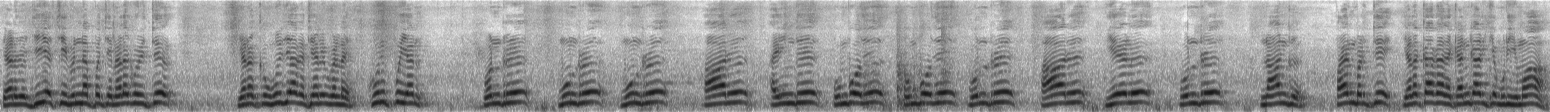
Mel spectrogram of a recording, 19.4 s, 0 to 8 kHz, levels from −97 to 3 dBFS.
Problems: none marked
